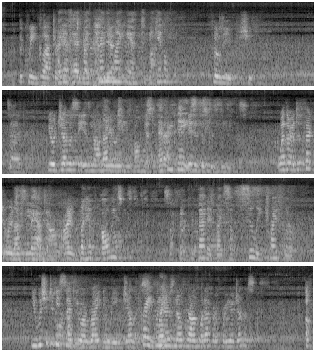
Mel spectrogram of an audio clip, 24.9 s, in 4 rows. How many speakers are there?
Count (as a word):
two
